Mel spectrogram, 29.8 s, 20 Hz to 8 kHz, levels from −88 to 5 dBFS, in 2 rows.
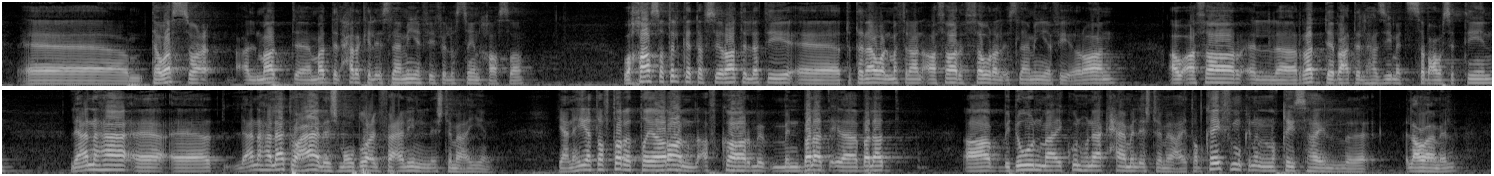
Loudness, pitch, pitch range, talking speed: -25 LUFS, 135 Hz, 120-150 Hz, 120 wpm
